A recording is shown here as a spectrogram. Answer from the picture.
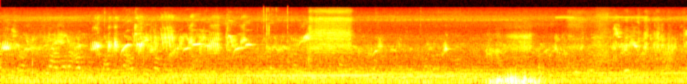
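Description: Small birds chirping and twittering in quick short calls, busiest in the first few seconds. A loud low rumble near eight seconds, lasting under a second, is the loudest sound.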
